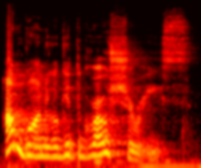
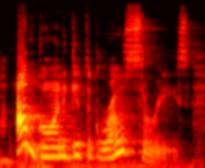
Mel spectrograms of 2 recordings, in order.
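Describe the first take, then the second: First: "groceries" said GRO-sher-eez at the end; "groceries" with SH instead of S. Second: "groceries" said GRO-sur-eez at the end; "groceries" with S instead of SH. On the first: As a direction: say the sentence with a "sh" in "groceries". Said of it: "It sounds better with groceries". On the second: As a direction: say the sentence with a clean "s" in "groceries". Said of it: "it doesn't sound the same". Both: Shown as a demonstration.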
